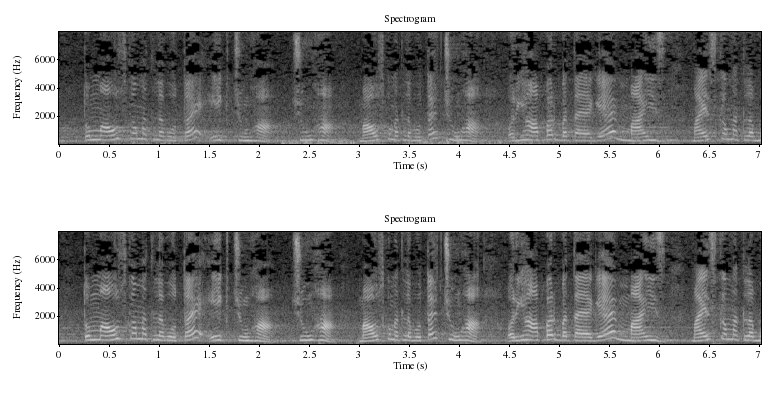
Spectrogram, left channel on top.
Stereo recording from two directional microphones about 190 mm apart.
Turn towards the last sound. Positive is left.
turn(degrees=-25)  # may be behind; listen again after turning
